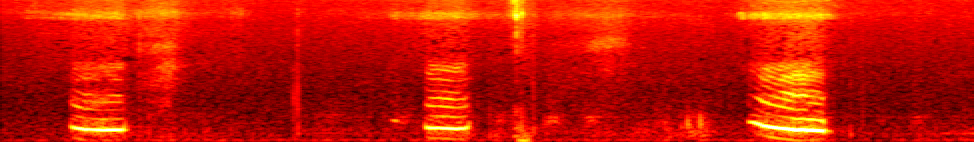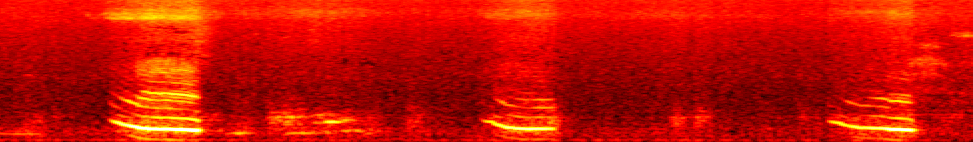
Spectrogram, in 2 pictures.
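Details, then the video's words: Sleeping cat snoring steadily in a small room, a deep buzzy breath with a falling tone repeating about every two and a half seconds, six breaths in all, with quiet gaps and faint clicks between. "Big cat snore"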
